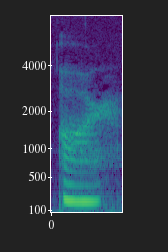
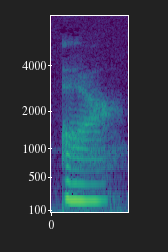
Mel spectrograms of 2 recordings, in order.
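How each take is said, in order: First: It sounds like the letter R. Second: It sounds like the letter R.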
